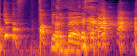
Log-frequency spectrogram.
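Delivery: slow, high, laughing command; drawn-out mock order. Friend acting out ordering the girlfriend into the back, slow and laughing. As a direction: stretch every word like a fed-up order.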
